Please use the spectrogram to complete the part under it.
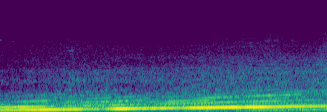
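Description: A race car at full throttle on a hill climb course at Hemberg. The loud, steady engine note climbs gradually in pitch through the whole stretch with no break and no voices.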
